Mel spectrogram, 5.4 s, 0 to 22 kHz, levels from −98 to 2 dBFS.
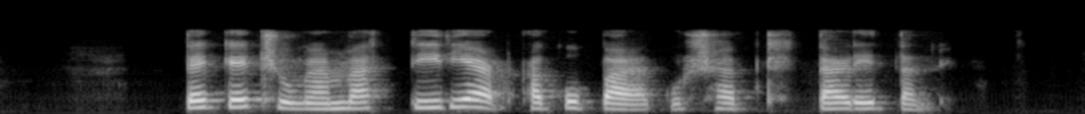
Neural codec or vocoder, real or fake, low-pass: autoencoder, 22.05 kHz, a latent of 192 numbers a frame, VITS, trained on one speaker; fake; 7.2 kHz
